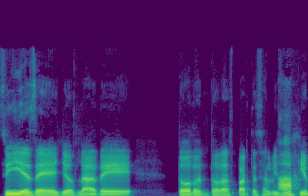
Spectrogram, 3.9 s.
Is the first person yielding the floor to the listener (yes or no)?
yes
